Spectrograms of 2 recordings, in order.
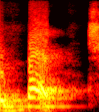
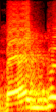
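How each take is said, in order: First: बैक्ट as "bakt", released T at the end; final -ed as T. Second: बैक्ड ending in a voiced "de"; the mistaken D ending on बैक्ड; wrong final D. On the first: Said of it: "अंत में टी का sound आना चाहिए". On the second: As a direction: say बैक्ड as "back-de". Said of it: "हम लोग बैक्ड नहीं बोलेंगे". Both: Shown as a demonstration.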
